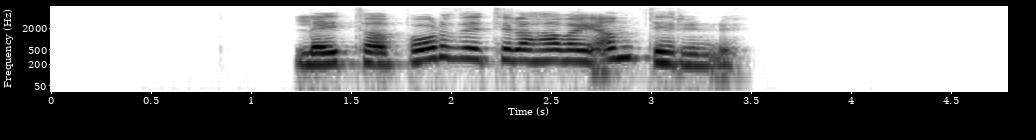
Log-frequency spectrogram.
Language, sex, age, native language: Icelandic, female, 40-49, Icelandic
